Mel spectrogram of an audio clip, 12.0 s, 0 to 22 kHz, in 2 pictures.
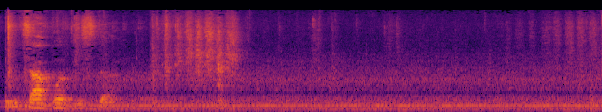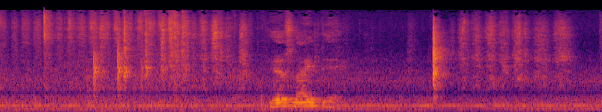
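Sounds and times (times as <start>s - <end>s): low steady hum: 0.0s - 12.0s
knife scraping cutting board: 1.5s - 2.5s, 5.2s - 8.6s, 10.4s - 11.8s.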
